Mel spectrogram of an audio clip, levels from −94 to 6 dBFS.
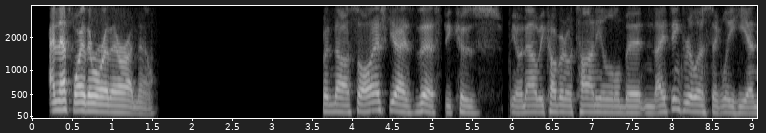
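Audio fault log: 5.96–5.98 s, sound dropped by the voice detector: between "you guys this because" and "you know now we", 20 ms becomes steady comfort noise, likely because the detector took the sound there for background. The waveform shows a brief flat, low-level patch, and the spectrogram a featureless slice within the 4 kHz call band.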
